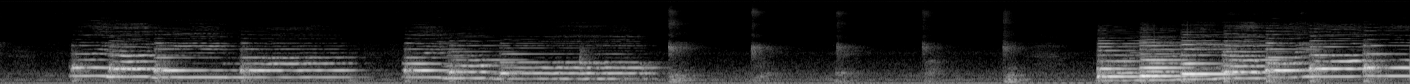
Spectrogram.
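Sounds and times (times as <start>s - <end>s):
soprano soloists singing a lullaby: 0.7s - 7.0s, 11.0s - 14.0s.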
